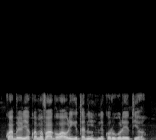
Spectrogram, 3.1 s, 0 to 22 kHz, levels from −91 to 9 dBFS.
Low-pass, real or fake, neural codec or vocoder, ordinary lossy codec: 7.2 kHz; real; none; none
